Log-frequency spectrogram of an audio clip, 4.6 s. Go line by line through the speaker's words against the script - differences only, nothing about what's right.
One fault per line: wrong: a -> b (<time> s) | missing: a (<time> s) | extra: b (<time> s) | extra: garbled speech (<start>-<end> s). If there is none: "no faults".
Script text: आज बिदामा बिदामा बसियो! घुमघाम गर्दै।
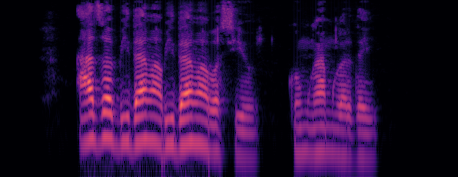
no faults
